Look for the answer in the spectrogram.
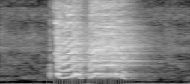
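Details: Lure call of green junglefowl, said to attract males. A single harsh, raspy double-noted squawk, strong and brief, tailing off downward, with a faint low hum behind it.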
